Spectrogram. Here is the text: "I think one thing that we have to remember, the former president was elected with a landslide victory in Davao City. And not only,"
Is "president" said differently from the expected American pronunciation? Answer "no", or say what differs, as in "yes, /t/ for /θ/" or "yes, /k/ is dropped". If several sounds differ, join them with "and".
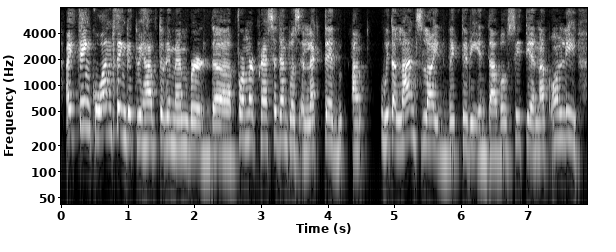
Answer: yes, /s/ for /z/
